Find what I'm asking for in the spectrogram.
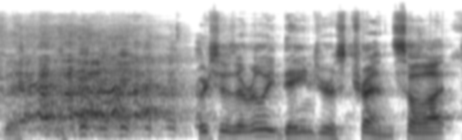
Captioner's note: audience laughs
